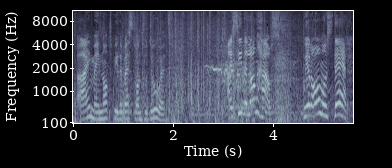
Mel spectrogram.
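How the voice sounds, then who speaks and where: A proud young Viking warrior woman from a video game voiced by an actress, with a fairly high voice and an earnest, blunt delivery. She sounds restless, with clear outdoor sound effects behind her. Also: normal speed, very noisy, natural voice. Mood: troubled, restless. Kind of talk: video game cutscene acting.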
